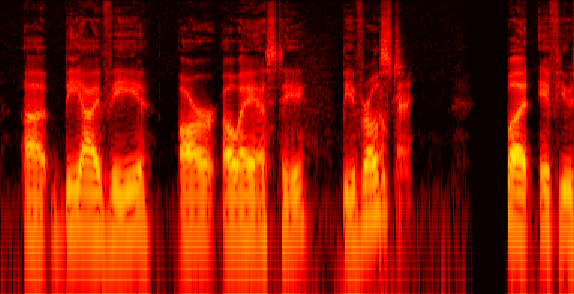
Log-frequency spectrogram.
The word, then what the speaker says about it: Bifrost: well, so it's actually Bifrost. So as though it were Bivroast, Bifrost.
